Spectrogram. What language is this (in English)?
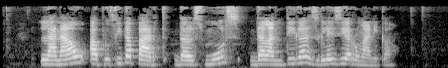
Catalan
